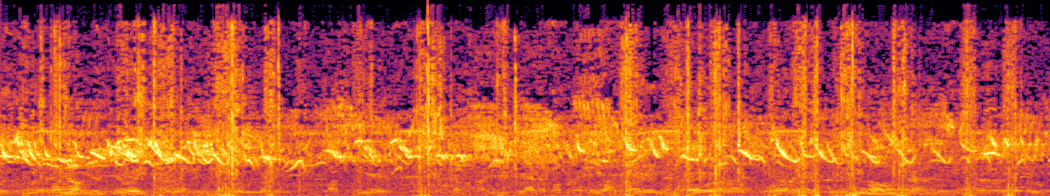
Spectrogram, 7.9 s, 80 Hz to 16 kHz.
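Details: Chestnut-bellied seed finch song counted aloud at a 2023 Arrival Day bird whistling competition in Diamond, Guyana. Bursts of high, rapid, twisting twitters recur, mixed with a man's counting, crowd voices and frequent knocking sounds.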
